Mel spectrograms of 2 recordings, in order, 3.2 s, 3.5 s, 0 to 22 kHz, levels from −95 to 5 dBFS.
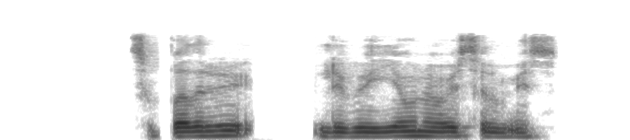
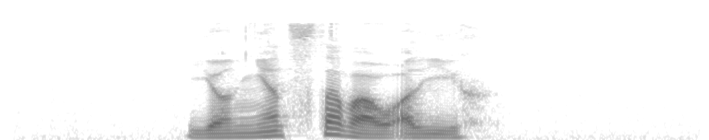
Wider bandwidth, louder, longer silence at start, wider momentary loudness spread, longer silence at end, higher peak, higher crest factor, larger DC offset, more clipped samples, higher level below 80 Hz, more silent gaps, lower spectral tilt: second, 8 kHz vs 11.5 kHz; first, -22 LUFS vs -42 LUFS; second, 0.65 s vs 0.95 s; about the same, 16 LU vs 14 LU; second, 0.35 s vs 1.15 s; first, -6 dBFS vs -24 dBFS; about the same, 18 dB vs 22 dB; neither; neither; first, -64 dBFS vs -70 dBFS; first, 0.82-0.86 s, 1.37-1.57 s vs none; about the same, -7 dB/octave vs -7 dB/octave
